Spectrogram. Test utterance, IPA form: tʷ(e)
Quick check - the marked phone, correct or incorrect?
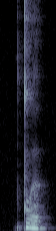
incorrect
